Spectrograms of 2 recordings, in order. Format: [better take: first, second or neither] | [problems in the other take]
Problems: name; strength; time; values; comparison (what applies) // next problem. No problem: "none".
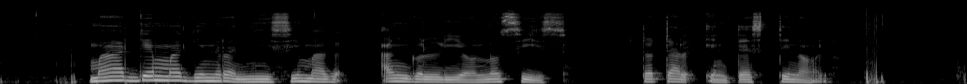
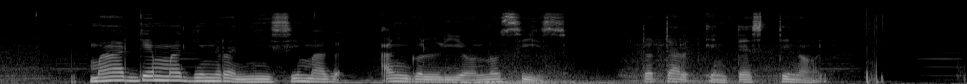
first | background sound (Squeak); 11 dB below the speech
